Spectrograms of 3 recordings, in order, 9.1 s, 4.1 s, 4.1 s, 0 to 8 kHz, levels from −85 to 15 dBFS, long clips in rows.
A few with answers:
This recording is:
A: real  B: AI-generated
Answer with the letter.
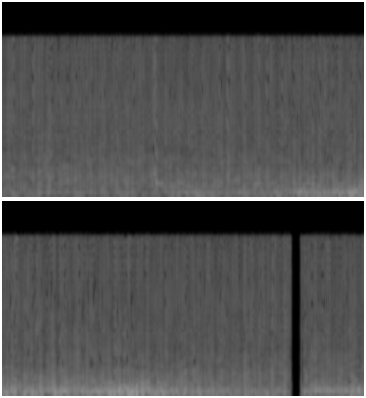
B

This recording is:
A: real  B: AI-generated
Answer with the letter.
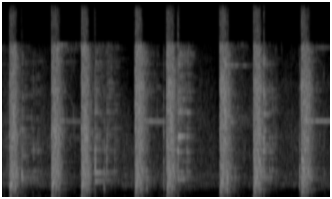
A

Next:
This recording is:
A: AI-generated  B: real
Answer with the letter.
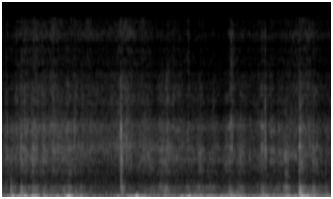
A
